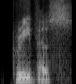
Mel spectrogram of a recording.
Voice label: "grievous", American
